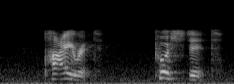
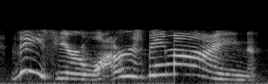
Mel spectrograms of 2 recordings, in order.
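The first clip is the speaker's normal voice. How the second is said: loud, higher pirate growl; 4 semitones higher, 6 dB louder than usual. A narrator's reading. Pirate claiming his waters from the prince, growling. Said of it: "Pirate growled".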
